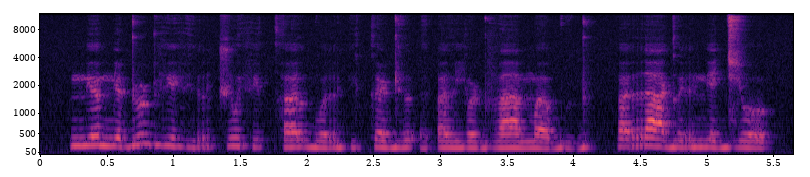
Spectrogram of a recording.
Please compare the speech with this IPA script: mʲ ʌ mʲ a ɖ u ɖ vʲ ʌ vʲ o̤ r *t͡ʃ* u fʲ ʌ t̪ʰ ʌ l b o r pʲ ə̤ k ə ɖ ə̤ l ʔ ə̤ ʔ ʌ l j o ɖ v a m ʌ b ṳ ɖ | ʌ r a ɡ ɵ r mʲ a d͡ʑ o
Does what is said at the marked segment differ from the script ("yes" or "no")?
no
